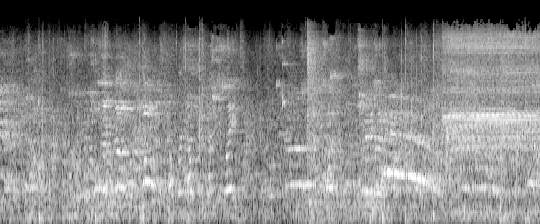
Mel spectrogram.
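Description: Basketball being dribbled on a gym court amid players' and spectators' voices in a large hall. About nine seconds in, a steady electronic scoreboard buzzer starts sounding.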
